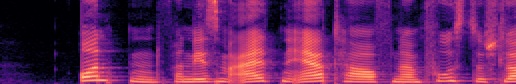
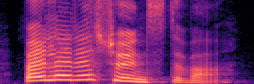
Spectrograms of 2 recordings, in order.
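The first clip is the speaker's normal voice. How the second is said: arglos stolze Krähe; 7 semitones higher, 4 dB louder than usual. Acted.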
